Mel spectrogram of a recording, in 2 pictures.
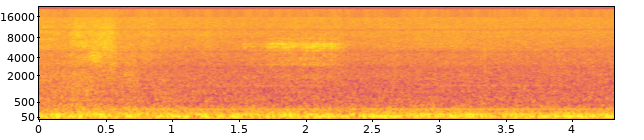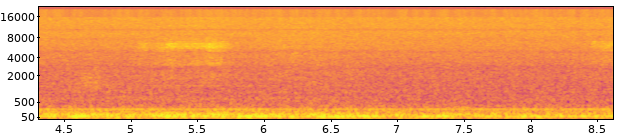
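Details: Sleeping Pit Bull named Nova snoring loudly, a continuous deep rumbling drone broken by two short airy whistles a few seconds apart.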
